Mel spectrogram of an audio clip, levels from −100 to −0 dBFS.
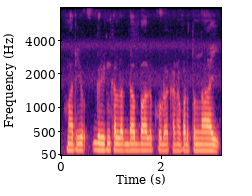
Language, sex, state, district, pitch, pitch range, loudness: Telugu, male, Telangana, Mahabubabad, 125 Hz, 125-130 Hz, -17 LUFS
